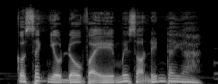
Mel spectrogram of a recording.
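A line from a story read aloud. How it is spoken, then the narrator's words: Embarrassed stammer. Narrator (Vietnamese): Dũng lập tức đỏ mặt rồi lắp bắp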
